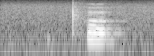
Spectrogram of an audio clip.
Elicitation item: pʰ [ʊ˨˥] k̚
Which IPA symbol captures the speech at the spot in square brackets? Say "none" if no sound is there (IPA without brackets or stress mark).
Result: ʊ˥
